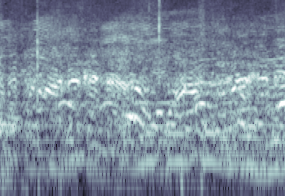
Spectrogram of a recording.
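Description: Several people talking over one another in indistinct group chatter.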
